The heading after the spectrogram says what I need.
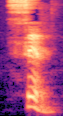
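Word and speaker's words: zehn: এই যে দেখছেন এখানে জেড, জেডটা আমরা আগেই বলেছি এটা স বা সি এর মতো উচ্চারণ হয় বা এস এর মতো উচ্চারণ হয়, এটার প্রোনাউন্সিয়েশনটা অনেকটা। ঠিক আছে, তাহলে এটা উচ্চারণ কি হচ্ছে, প্রোনাউন্সিয়েশনটা সেন।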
